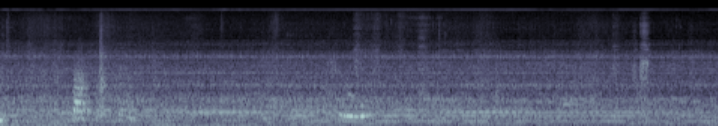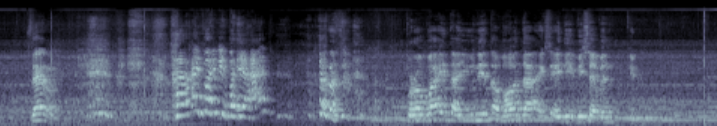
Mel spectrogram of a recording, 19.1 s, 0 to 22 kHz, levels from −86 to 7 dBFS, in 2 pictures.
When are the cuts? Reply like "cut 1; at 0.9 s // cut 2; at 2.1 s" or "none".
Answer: none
